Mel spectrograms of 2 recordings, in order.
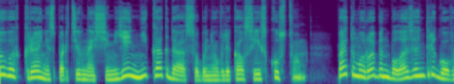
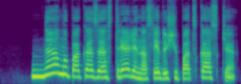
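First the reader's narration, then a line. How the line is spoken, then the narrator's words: Cheerful. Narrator (Russian): бодро подала голос Эшли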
